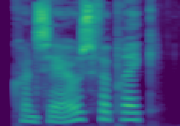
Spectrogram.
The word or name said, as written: konservesfabrik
